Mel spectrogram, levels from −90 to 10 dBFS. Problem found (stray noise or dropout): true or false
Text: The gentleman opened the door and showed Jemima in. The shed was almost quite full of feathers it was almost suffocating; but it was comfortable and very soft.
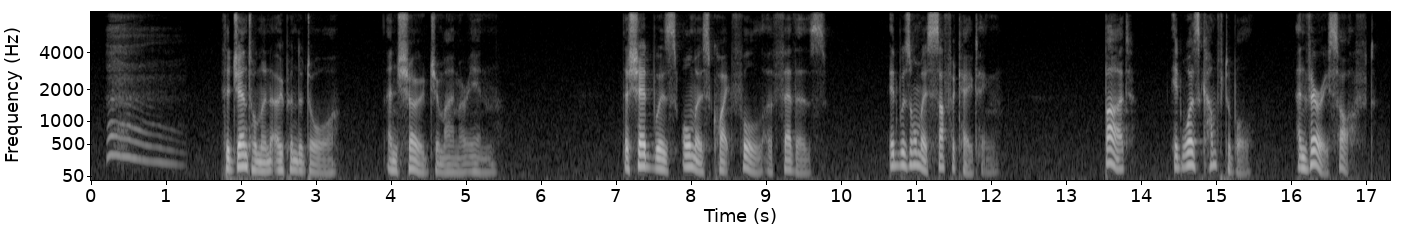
true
